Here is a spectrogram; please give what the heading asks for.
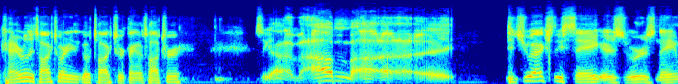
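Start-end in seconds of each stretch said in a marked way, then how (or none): none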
